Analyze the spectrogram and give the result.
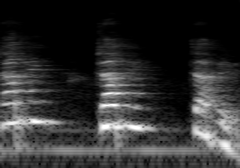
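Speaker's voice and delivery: very high, laid-on character voice. Show the voice that guy is using, a very olive oil voice. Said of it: "very olive oil voice".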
